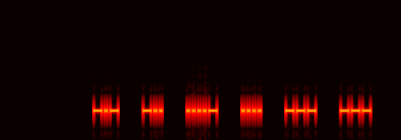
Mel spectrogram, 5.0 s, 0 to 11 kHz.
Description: Morse code, heard as a keyed tone, about 36 wpm, spaced as for 20 wpm, 700 Hz. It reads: KD4HOO
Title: USA Call Signs - 6 Characters - 3x Character Spacing - 35wpm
